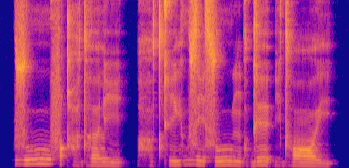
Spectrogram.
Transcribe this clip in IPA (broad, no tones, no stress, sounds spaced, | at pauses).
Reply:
z uː f ə qʰ ɔ̤ dʱ əː l i | h ɔ̤ t kʰ i j ṳ z i s uː ŋ ɡ ɔ̤ ɡ ɪː ʔ i̤ dʱ ɔː j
